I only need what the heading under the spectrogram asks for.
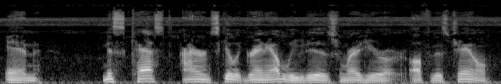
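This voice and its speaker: A hoarse man hosting his own channel, talking to camera in an indignant, folksy way and reading out viewer comments. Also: lowish voice, fairly even intonation, moderate pace, a little mellow. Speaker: channel host.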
